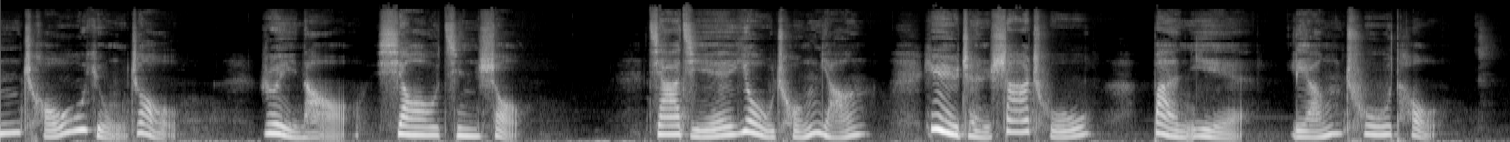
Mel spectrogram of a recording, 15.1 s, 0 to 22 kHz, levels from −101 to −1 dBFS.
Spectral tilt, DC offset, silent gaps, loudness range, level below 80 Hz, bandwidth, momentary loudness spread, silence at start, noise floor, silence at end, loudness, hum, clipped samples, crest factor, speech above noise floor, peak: -6 dB/octave; under 0.1%; none; 6 LU; -52 dBFS; 16 kHz; 13 LU; 0 s; -56 dBFS; 0.8 s; -20 LUFS; none; under 0.1%; 20 dB; 36 dB; -2 dBFS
